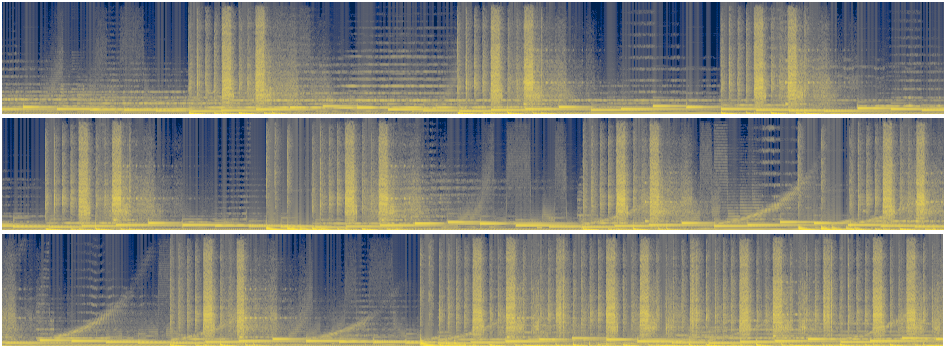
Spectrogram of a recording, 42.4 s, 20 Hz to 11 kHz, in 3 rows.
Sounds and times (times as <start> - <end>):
Drum machine: 2.8 - 4.5, 6.8 - 8.7, 10.8 - 12.8, 14.8 - 16.7, 18.1 - 20.6, 22.8 - 24.6, 26.1 - 28.6, 30.8 - 32.4, 34.6 - 42.3.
